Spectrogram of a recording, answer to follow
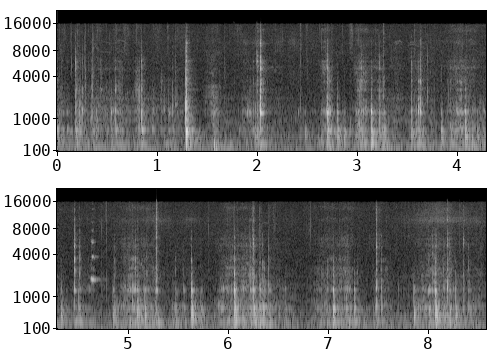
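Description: Small irregular metal clicks and ticks of a T-handle hex key turning a screw into the handle of a Blitzfire firefighting monitor, a few per second, with one sharper click about a second in.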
